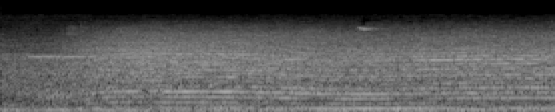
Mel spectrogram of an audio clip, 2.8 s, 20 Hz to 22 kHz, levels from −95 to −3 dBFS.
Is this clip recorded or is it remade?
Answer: recorded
